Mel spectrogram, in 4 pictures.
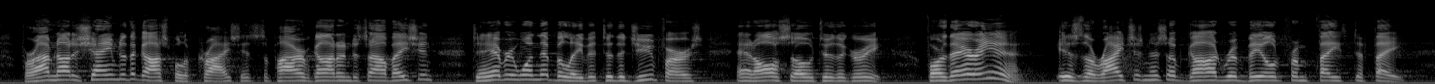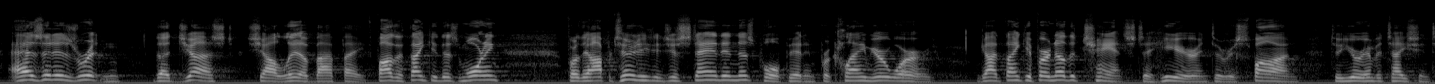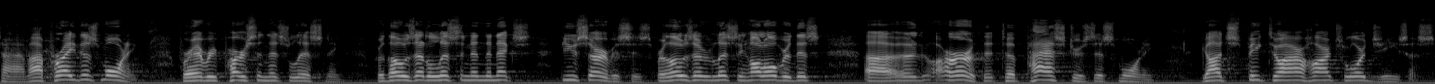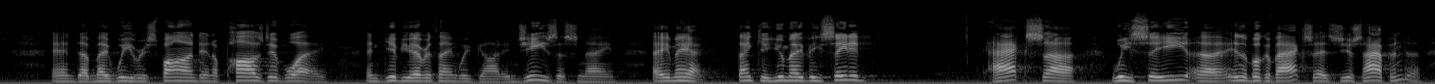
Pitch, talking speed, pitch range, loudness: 170 Hz, 170 wpm, 140-190 Hz, -31 LUFS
